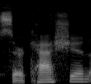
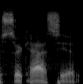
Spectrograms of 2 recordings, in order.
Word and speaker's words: Circassian: could use the word Circassian or Circassian. I, due to my American accent, pronounce the things like Circassian. Okay. But whereas other people, they prefer to use the sh.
